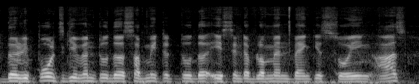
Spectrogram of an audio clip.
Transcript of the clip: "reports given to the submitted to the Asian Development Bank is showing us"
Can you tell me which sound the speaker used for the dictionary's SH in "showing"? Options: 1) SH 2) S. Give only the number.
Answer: 2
